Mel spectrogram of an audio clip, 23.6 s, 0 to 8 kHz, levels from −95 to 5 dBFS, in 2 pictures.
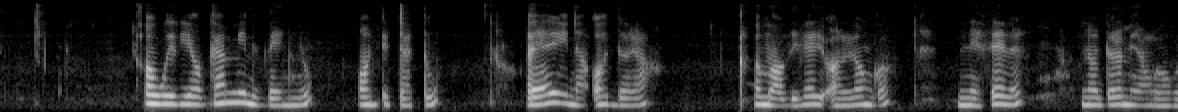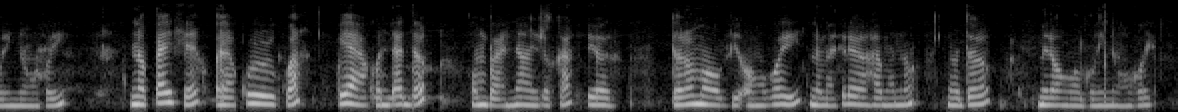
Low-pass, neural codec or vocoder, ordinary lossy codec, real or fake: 7.2 kHz; codec, 24 kHz, 6 kbps, HILCodec; MP3, 64 kbps; fake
